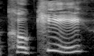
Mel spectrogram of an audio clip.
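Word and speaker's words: coquí: What is fascinating is when they're in Puerto Rico, instead of being children, they're a little pig, a coqui, who is a Yes, I said it right.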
